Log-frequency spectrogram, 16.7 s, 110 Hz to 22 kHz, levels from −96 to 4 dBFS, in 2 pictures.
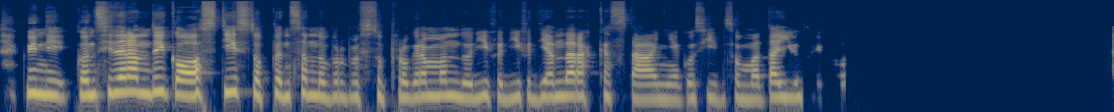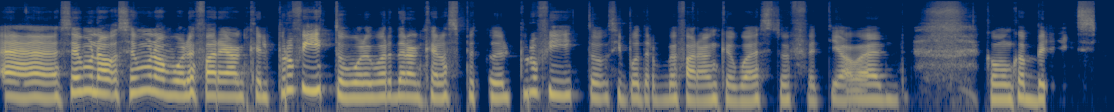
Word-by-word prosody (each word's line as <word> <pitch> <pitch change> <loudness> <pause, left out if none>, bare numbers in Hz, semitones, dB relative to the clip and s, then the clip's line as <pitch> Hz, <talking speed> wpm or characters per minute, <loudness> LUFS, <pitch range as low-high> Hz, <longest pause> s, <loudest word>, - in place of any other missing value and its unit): quindi, 255 -5 +1
considerando 275 +3 +4
i 295 - +4
costi, 260 +3 +4
sto 260 -3 -4
pensando 240 0 -4
proprio 225 0 -8
sto 235 - -10
programmando 230 0 -4
di 235 +2 -6
f 215 - -9
di 220 +2 -8
f 230 - -14
di 225 +3 -5
andare 235 +1 +2
a - - -10
castagne, 205 -3 -5
così, 215 +2 -12
insomma, 205 0 -8
taglio 225 +1 -3
sui 425 - -23
co - - -22 2.0
Eh, 220 -2 +6
se 285 - +2
uno 275 -4 +5
se 275 +2 -1
uno 295 -2 +4
vuole 245 +2 +3
fare 240 -1 +4
anche 230 +1 +2
il 225 -1 -3
profitto, 315 -3 +3
vuole 220 0 +1
guardare 230 +1 0
anche 220 -1 -3
all'aspetto 230 +1 -7
del 220 0 -3
profitto, 250 -4 -5
si 220 +1 -10
potrebbe 210 -1 -7
fare 195 -2 -2
anche 195 -1 -4
questo, 195 +2 -6
effettivamente. 200 +1 -5 0.6
Comunque 205 +1 -2
è - - -3
bellissi 210 - -7
230 Hz, 170 wpm, -24 LUFS, 210-250 Hz, 2.0 s, Eh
